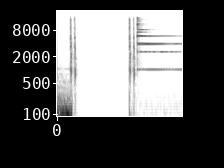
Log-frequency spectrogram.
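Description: Subscribe-button animation sound effects. A mouse click comes just after the tail of a whoosh cuts off. After a silent gap of about a second, a couple more quick clicks lead into a bright notification-bell ding that rings on and fades slowly.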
